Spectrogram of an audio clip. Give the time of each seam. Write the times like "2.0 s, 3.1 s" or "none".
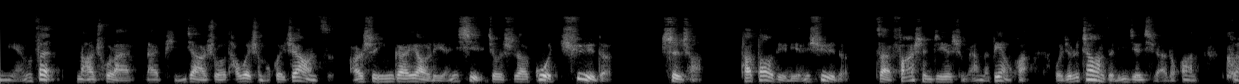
none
